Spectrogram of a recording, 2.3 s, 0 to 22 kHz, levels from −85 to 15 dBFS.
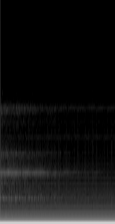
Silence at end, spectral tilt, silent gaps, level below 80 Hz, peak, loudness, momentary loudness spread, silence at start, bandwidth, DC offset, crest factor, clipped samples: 0 s; -13 dB/octave; none; -4 dBFS; 0 dBFS; -5 LUFS; 0 LU; 0 s; 0.7 kHz; under 0.1%; 2 dB; 8%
